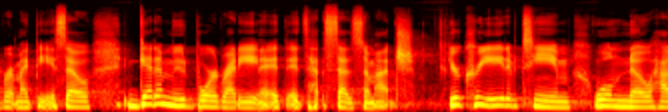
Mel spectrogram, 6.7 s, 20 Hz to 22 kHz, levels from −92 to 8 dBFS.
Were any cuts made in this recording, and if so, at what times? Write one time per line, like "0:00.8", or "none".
0:02.6
0:04.5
